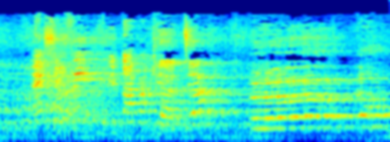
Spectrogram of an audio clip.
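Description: A young woman speaks with animation on a stage in an echoing hall.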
